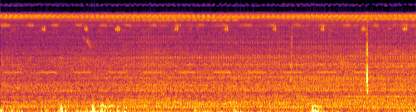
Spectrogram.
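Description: Vehicle engine idling steadily under outdoor background noise, with a faint short chirp repeating about every half second and a few soft thumps.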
